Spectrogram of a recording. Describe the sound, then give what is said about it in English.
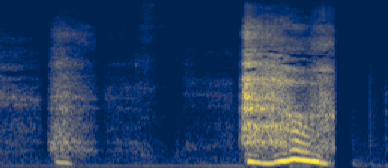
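Heavy, out-of-breath panting from a person: a short breathy exhale, a pause, then a longer, loud, voiced gasping breath that wavers in pitch before stopping. “Why are you so out of breath?”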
